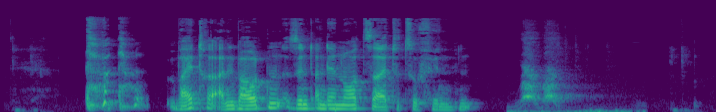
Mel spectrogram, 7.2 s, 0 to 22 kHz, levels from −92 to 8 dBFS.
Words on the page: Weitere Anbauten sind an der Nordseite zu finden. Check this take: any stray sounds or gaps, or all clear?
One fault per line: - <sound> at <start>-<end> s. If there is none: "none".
- cough at 0.8-1.5 s
- bark at 5.1-6.5 s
